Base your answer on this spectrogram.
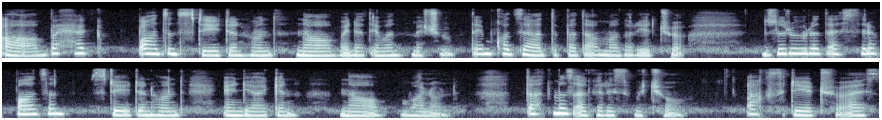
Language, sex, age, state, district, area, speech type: Kashmiri, female, 18-30, Jammu and Kashmir, Anantnag, rural, spontaneous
